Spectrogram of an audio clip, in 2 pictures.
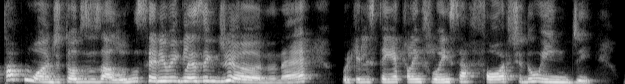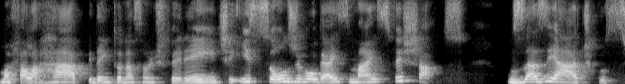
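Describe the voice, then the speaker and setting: A woman's voice: sits high, a little mellow. A woman from Brazil, an English teacher, giving an upbeat, conversational lesson straight to the camera.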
